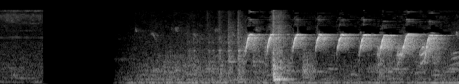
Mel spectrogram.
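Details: Greater green leafbird, called cucak ijo, beginning after a brief silence with a rising rush of sound, then repeating a bright, sharp, downslurred note about three times a second.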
